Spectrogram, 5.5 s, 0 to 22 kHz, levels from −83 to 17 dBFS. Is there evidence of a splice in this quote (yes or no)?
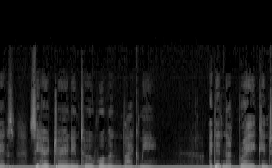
yes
